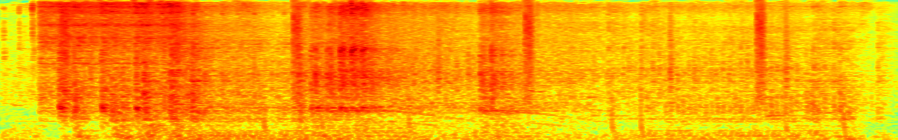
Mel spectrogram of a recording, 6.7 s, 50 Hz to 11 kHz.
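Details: Cranking 1984 Peterbilt 359 diesel with an uneven, loose, irregular churn and no firing.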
